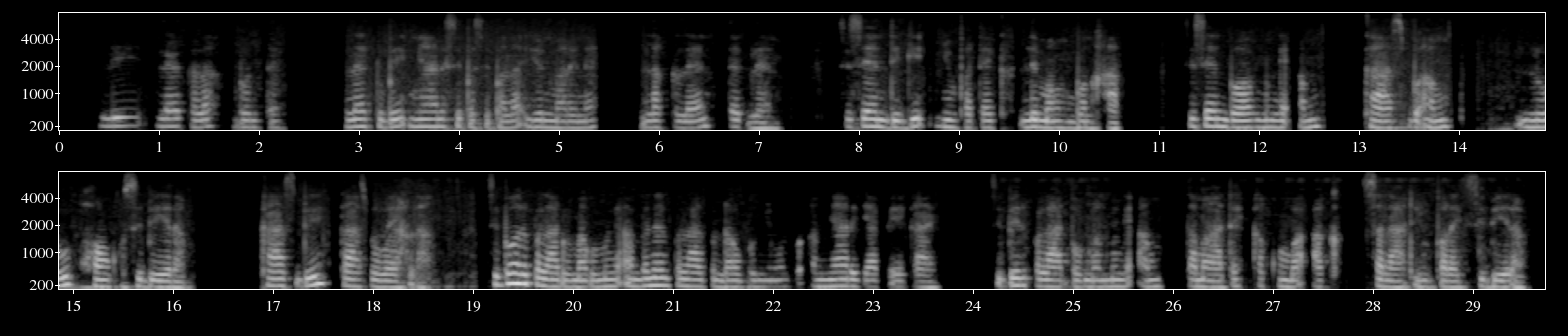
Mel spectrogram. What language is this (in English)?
Wolof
